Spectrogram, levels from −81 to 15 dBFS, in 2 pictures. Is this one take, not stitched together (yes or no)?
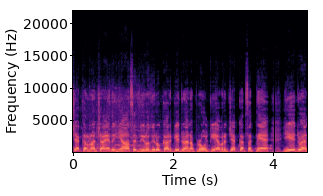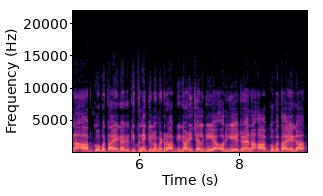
yes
